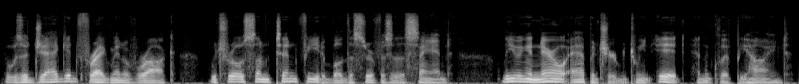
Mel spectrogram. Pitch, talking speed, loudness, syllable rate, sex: 100 Hz, 210 wpm, -18 LUFS, 5.9 syllables/s, male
